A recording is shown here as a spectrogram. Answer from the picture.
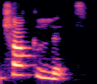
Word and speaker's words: chocolate: But when you have that same laid as a part of a word as in chocolate l a t e will not be pronounced laid again instead it will be pronounced lit lit chocolate not chocolate or chocolate.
